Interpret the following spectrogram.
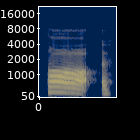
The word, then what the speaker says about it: طاء: It kind of sounds like the T in the name Tom. When you pronounce it, try to constrict your throat like you did with صاد.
